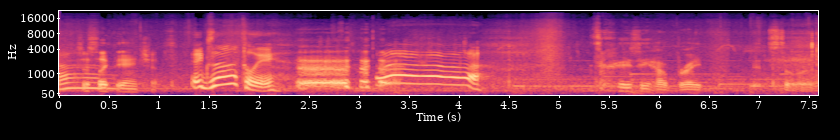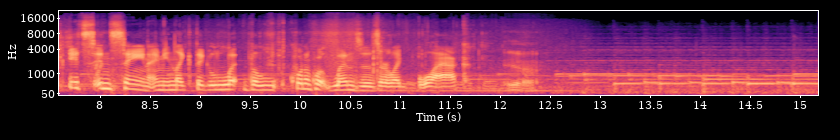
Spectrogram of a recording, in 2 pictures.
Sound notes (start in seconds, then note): 2.4 laughing/fake screaming; 13.7 delicate piano music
